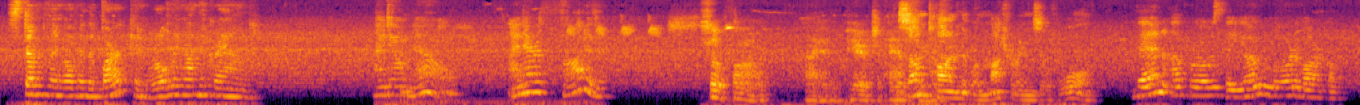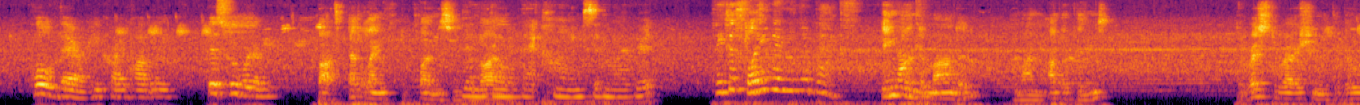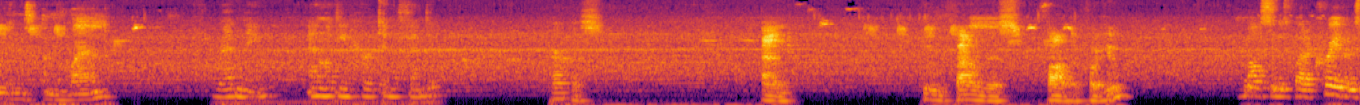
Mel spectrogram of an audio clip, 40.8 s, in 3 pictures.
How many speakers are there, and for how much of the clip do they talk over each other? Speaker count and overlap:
five, about 5%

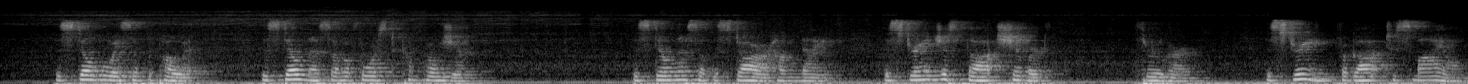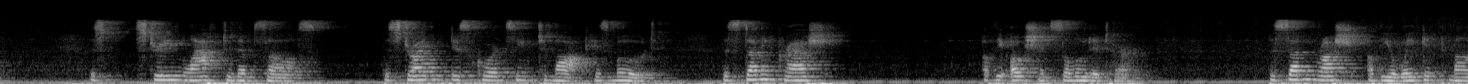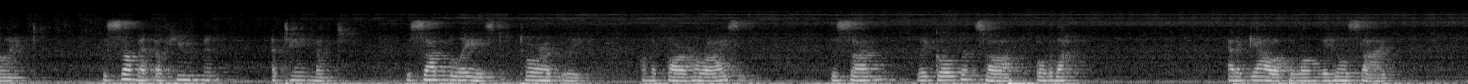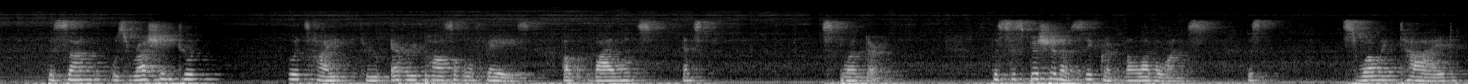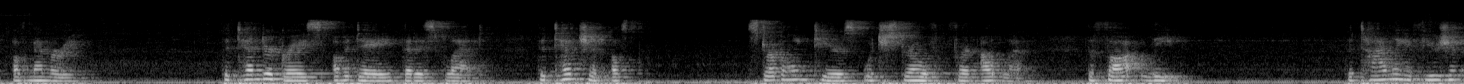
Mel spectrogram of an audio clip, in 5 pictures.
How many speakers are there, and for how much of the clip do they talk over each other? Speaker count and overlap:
one, no overlap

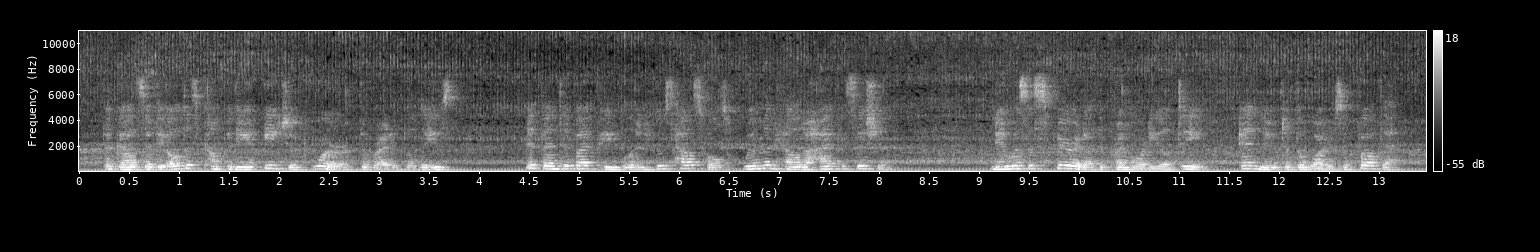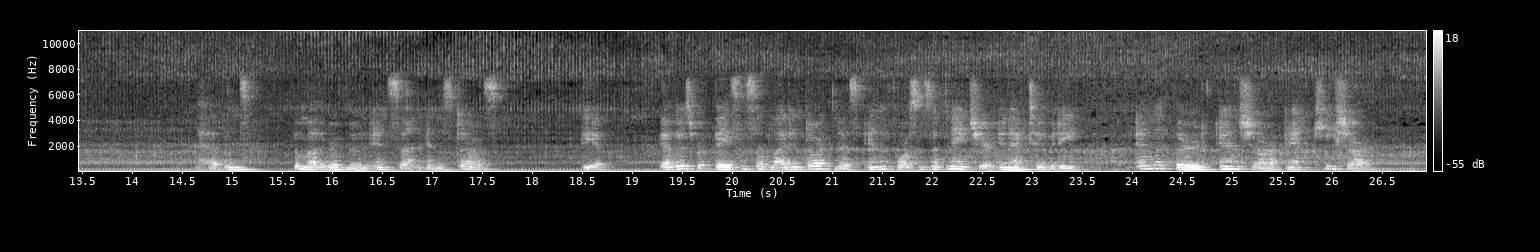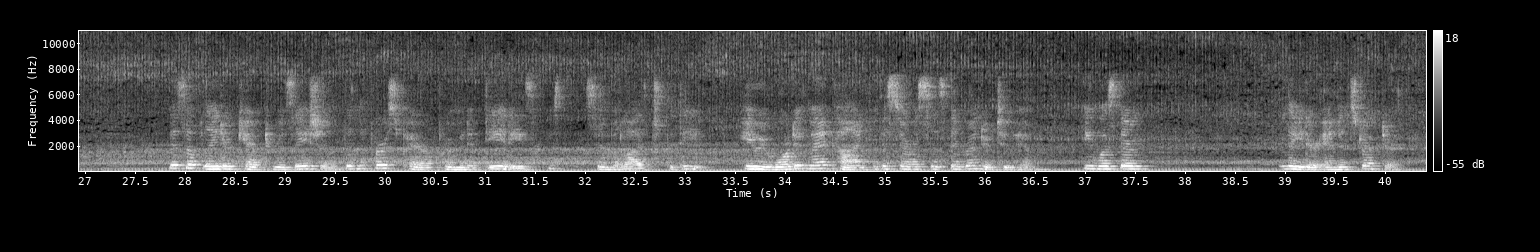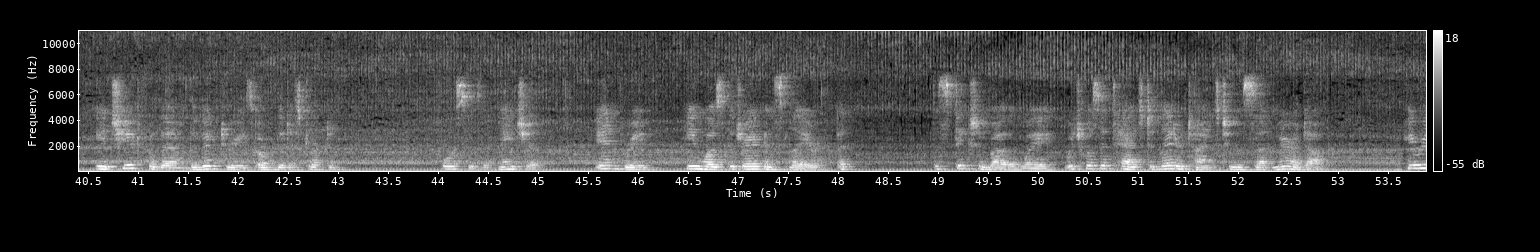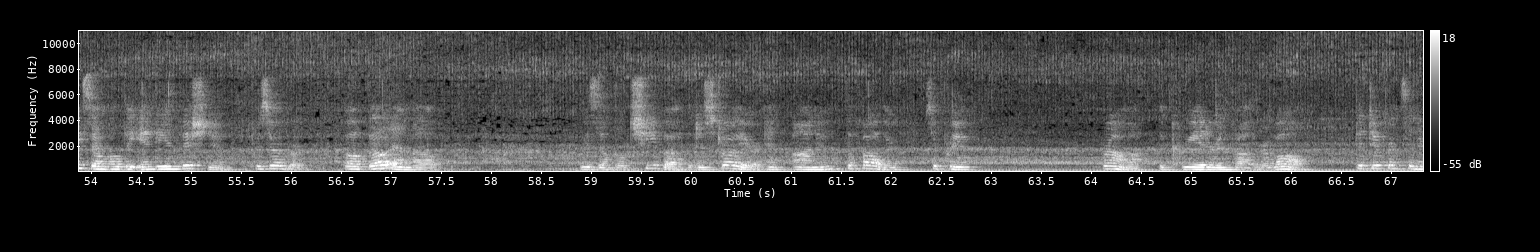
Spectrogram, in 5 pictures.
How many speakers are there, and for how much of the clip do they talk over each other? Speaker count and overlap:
one, no overlap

